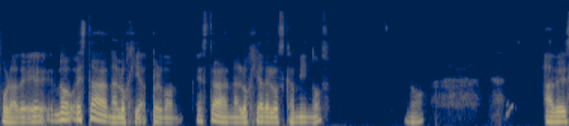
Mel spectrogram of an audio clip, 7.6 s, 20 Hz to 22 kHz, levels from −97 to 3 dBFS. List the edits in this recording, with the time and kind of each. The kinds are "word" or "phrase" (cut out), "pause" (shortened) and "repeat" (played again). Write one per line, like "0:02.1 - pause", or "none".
none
